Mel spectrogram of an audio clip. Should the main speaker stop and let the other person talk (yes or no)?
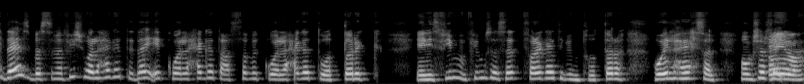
no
